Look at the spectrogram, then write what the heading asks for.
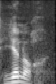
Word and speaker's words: Henoch: And for the Afrikaans people, it's Henoch. The English people can't pronounce the H, so we pronounce it for them. So it's Henoch, which is what's supposed to be, but they just say Enoch.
